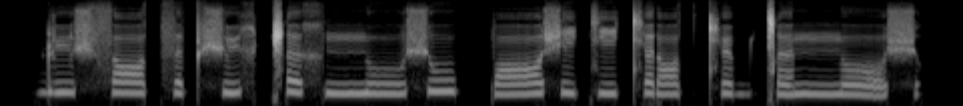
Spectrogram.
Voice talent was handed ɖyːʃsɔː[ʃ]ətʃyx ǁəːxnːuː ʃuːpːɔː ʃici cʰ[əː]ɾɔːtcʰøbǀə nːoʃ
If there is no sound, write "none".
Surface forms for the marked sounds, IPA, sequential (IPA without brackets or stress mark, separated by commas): t͡s, ə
